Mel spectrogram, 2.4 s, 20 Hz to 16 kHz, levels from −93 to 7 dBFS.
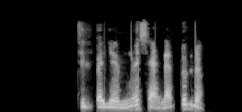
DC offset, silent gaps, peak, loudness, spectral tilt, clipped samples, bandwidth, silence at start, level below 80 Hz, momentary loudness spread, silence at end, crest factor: under 0.1%; none; 0 dBFS; -18 LUFS; -4.5 dB/octave; under 0.1%; 8.4 kHz; 0.8 s; -54 dBFS; 8 LU; 0.4 s; 20 dB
